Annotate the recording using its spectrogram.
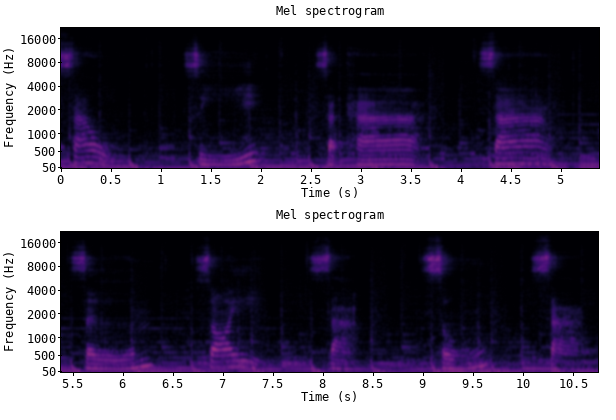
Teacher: มันไม่ออกเสียงรอเรือมันออกเสียงเฉพาะพยัญชนะข้างหน้า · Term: คำควบกล้ำไม่แท้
